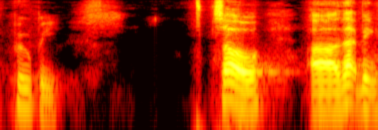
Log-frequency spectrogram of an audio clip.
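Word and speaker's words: Pupy: did ask and yes apparently it's pronounced poopy all right it's poopy so uh that being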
